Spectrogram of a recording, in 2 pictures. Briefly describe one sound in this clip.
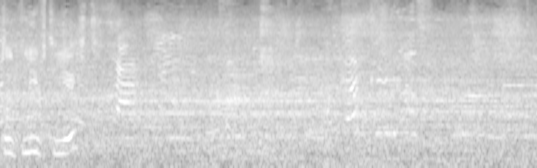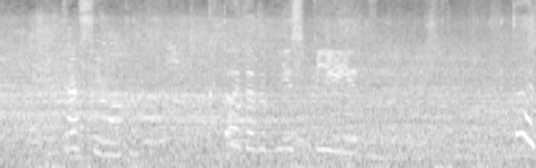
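Many voices murmur and echo in a large indoor hall.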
